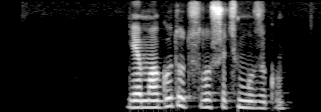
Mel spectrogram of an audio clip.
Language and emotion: Russian, neutral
